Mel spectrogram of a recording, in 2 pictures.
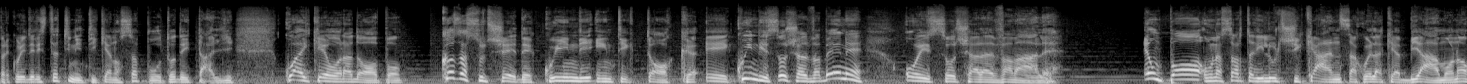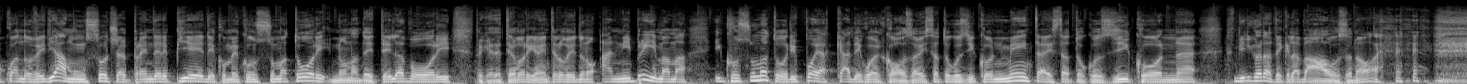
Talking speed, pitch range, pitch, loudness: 170 wpm, 105-150 Hz, 120 Hz, -14 LUFS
